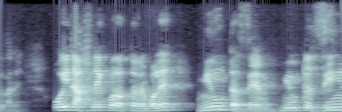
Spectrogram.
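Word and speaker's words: mutagen: পারে তাদেরকে বলা হয় মিউটাজেন ভুলেও মিউটা জিন বলা যাবে না মিউটা জিন না মিউটা জেন দেখো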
